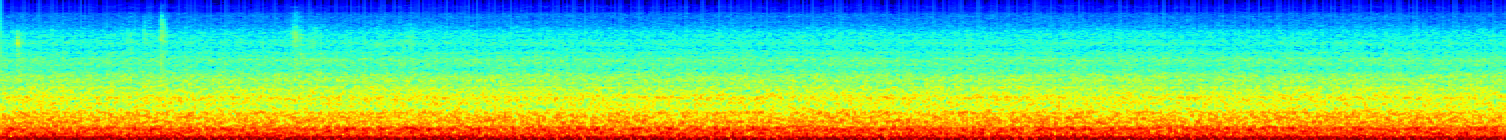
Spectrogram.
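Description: Heavy low rumble with an uneven, lumpy beat around two to three pulses a second; warm rotary misfiring at idle, injectors wired wrong.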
